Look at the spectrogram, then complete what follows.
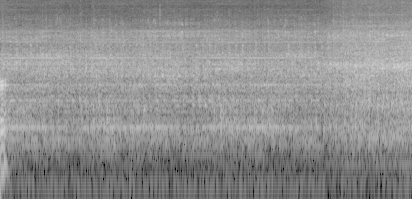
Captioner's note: mixer whirring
